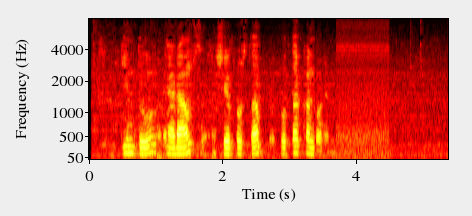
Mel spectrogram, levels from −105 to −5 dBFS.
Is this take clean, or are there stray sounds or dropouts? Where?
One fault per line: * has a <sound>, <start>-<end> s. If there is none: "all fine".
all fine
